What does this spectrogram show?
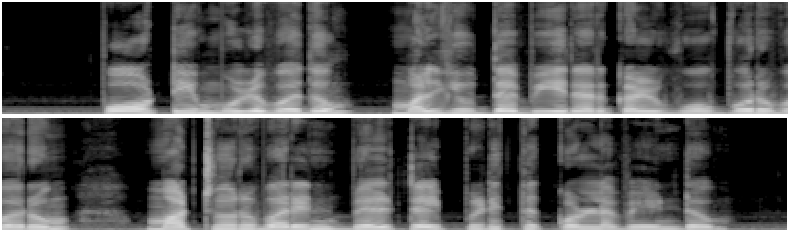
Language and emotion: Tamil, neutral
